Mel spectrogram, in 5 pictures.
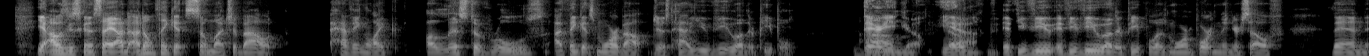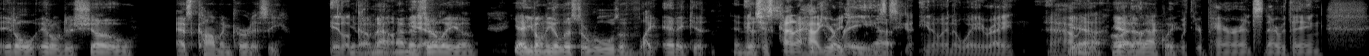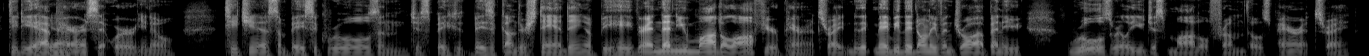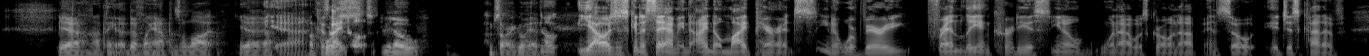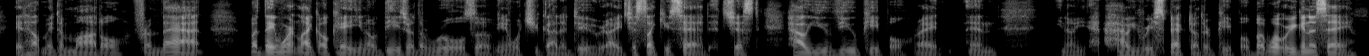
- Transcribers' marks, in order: tapping; other background noise
- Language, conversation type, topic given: English, unstructured, What small courtesies in public spaces help you share them and feel more connected?
- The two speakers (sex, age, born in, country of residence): male, 40-44, United States, United States; male, 65-69, United States, United States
